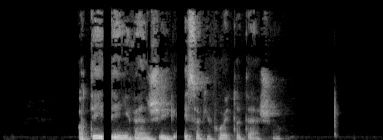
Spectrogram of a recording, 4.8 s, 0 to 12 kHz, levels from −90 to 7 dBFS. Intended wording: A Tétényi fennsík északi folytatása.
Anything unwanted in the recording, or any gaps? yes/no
yes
